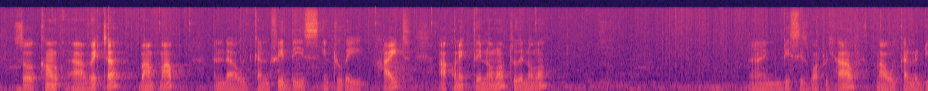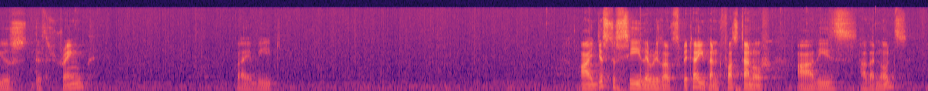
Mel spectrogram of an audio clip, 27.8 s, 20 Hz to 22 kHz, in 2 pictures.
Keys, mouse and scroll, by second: 3.7-12.1 drag, 10.2 scroll up 2, 10.6 `, 15.2-27.8 drag.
